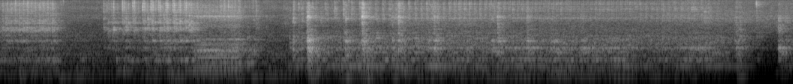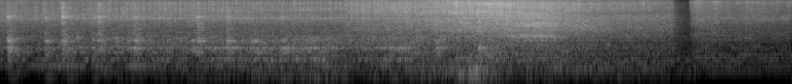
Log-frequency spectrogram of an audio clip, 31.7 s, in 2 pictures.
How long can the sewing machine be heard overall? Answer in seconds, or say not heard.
27 s.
